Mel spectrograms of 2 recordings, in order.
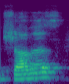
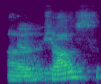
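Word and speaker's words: Chaves: we took the slow Road from there to Chavez shavez and highly recommend n103 yes it's great Road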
